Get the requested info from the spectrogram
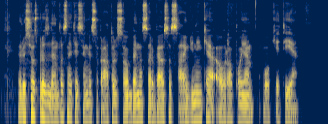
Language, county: Lithuanian, Marijampolė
